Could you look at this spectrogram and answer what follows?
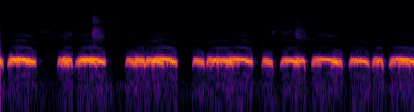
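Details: Spotted dove used as a decoy bird for trapping, cooing: a series of low, mellow hollow coos, some short and some drawn out, repeated almost continuously with brief pauses.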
